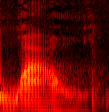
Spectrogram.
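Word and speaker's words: waw: And it's a letter W, a wow, or a vav, depending which way you want to pronounce it.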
